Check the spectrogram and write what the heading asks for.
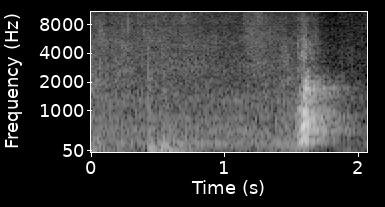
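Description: One short, loud bark from a young Rhodesian Ridgeback, about one and a half seconds in.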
